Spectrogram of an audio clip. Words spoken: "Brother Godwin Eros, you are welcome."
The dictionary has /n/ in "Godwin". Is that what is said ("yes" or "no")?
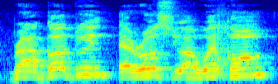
yes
